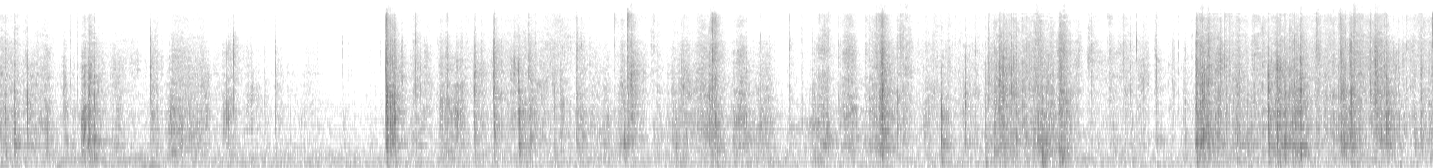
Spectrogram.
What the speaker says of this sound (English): I'm gonna just kind of trim this top part off so we can get even closer to my top edge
